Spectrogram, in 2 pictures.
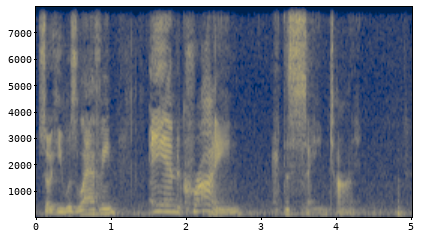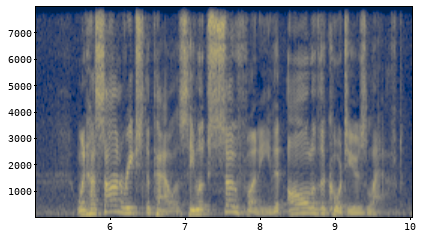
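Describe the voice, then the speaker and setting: A man's voice: a little high, wildly swooping pitch, takes it slowly, pushed and bright, a little hiss or hum. A man reading a children's folktale aloud as a storyteller, in a scripted narration. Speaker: storyteller, art teacher.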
